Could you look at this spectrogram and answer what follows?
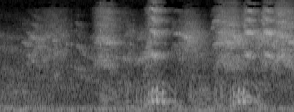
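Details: Pigeons in a flock feeding on grains and rice; two soft, low cooing notes arrive about a second apart, mixed with faint higher chirps from other small birds and a steady low background rumble.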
